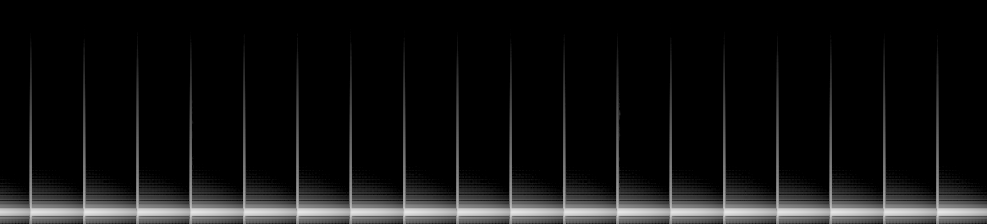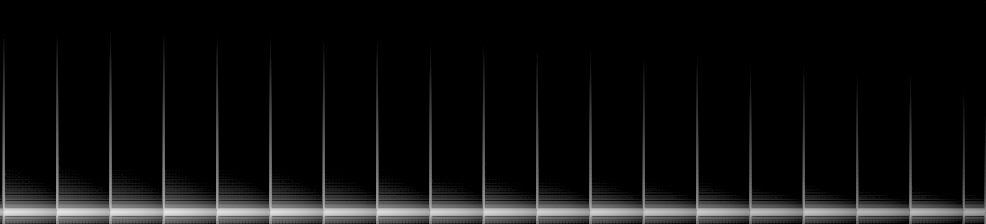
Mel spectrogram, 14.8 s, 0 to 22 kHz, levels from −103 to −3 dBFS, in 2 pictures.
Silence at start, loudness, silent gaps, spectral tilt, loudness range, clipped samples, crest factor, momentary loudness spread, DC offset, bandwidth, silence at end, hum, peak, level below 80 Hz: 0 s; -24 LUFS; none; -13.5 dB/octave; 9 LU; under 0.1%; 10 dB; 13 LU; under 0.1%; 1.4 kHz; 0 s; none; -12 dBFS; -64 dBFS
